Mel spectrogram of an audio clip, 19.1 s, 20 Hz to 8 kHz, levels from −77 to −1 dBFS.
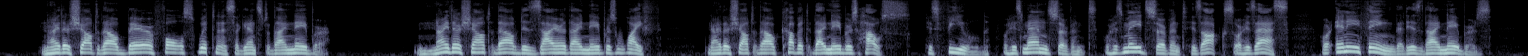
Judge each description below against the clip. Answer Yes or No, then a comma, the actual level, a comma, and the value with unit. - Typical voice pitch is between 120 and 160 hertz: Yes, low, 135 Hz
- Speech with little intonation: No, average, 3.3 semitones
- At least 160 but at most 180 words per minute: No, average, 140 wpm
